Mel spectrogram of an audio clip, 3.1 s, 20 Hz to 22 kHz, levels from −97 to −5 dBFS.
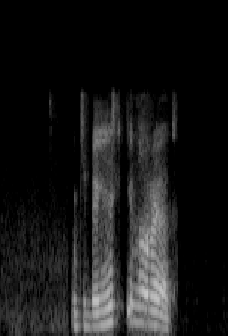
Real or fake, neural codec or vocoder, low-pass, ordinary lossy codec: fake; codec, 44.1 kHz, 2.6 kbps, DAC; 7.2 kHz; Opus, 16 kbps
